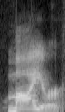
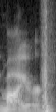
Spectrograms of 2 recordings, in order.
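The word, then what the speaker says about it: Meijer: nearly impossible to find I think it's Meyer how do you pronounce m-e-i-j-e-r Meyer okay you're right Meyer there's a lot going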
